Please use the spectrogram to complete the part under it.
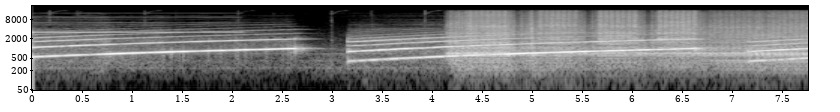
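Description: Linked NFS2-3030 and 4100U fire alarm panels activate with loud rising sweep tones, the alarm pausing briefly and then resuming while a harsh pulsing horn cuts in over the sweeps.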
